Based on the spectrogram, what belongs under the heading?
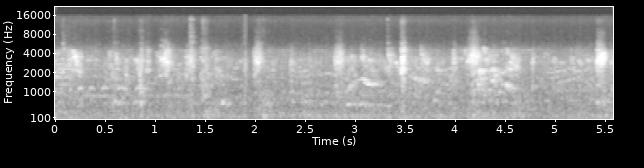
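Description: Faint, scattered bird chirps, short calls with a few small pitch glides, over low background noise.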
